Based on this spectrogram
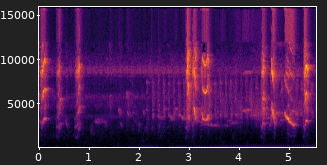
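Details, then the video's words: Drongo in full song, a bird used as a tutor for training other songbirds; bursts of high, harsh chattering notes with a few short whistles, separated by pauses, over a faint low hum. "SRIGUNTING GACORRR"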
